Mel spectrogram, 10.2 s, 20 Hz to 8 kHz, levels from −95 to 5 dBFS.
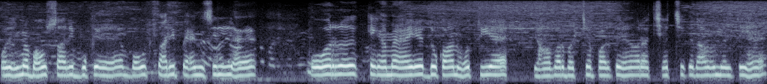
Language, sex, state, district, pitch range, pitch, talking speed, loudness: Hindi, male, Uttar Pradesh, Muzaffarnagar, 235-250 Hz, 245 Hz, 140 wpm, -13 LUFS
